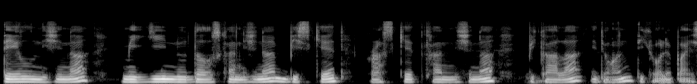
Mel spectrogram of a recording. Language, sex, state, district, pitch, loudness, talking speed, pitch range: Nagamese, male, Nagaland, Kohima, 120 Hz, -17 LUFS, 165 wpm, 115-130 Hz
